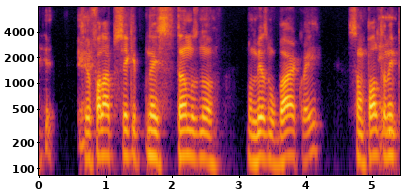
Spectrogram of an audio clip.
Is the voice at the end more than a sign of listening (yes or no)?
no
